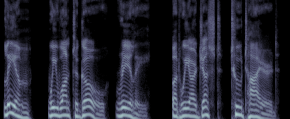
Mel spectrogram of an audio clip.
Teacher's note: The emphasis on want softens the no.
